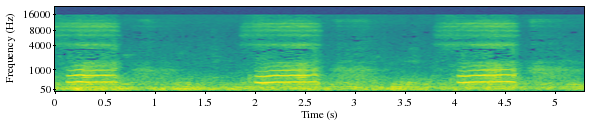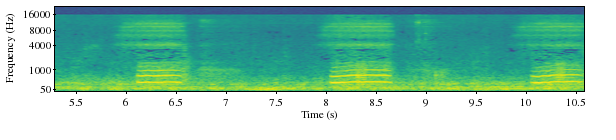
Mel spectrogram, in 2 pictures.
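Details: Sleeping Maltese Dubu, snoring while held in its owner's arms after bathing and drying, Daechi-dong: six steady, whistle-like snores, one roughly every two seconds, with soft breathy noise between them.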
